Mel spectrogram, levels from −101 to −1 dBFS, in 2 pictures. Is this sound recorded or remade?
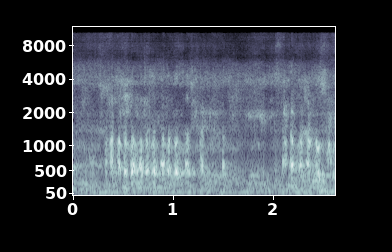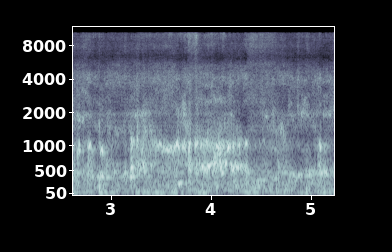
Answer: remade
